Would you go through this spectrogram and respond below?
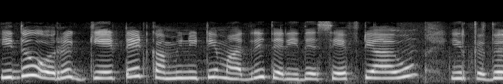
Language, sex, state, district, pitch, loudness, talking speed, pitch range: Tamil, female, Karnataka, Bangalore, 290 Hz, -13 LUFS, 95 wpm, 270-325 Hz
